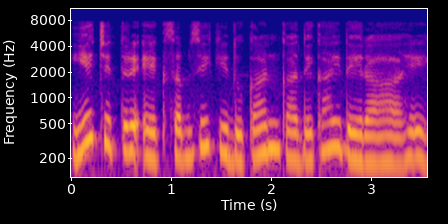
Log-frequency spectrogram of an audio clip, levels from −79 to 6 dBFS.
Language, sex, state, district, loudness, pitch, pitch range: Hindi, female, Madhya Pradesh, Bhopal, -16 LUFS, 205 Hz, 195-250 Hz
